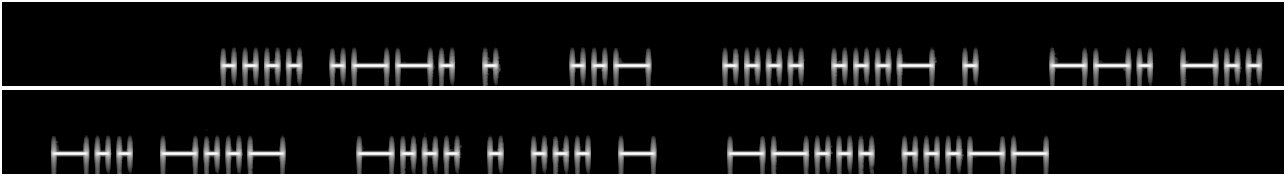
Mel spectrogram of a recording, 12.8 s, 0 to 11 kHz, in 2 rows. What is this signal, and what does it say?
Morse code, heard as a keyed tone, about 22 wpm, 700 Hz. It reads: HPE U HVE GD DX BEST 73
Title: Common QSO Phrases 22wpm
